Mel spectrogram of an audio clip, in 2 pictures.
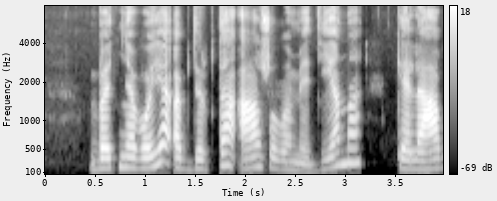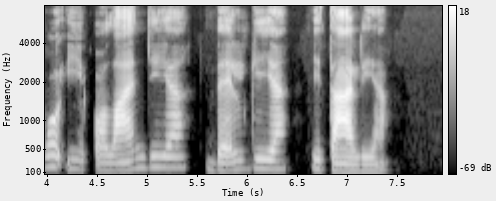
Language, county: Lithuanian, Vilnius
